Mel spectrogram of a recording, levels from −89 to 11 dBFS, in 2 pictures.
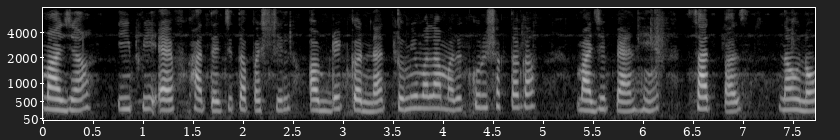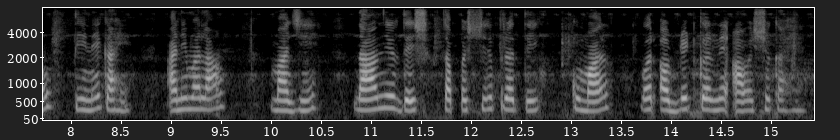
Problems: none marked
